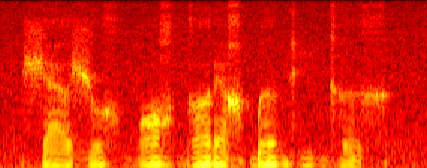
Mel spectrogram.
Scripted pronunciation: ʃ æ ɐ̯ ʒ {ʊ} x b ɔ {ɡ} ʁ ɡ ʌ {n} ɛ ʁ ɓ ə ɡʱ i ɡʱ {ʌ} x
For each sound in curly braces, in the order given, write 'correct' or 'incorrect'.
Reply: correct, incorrect: none, incorrect: ɾ, incorrect: ə

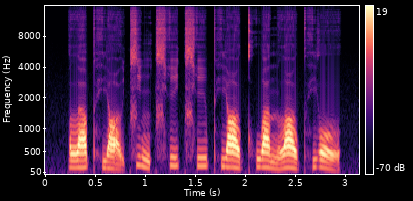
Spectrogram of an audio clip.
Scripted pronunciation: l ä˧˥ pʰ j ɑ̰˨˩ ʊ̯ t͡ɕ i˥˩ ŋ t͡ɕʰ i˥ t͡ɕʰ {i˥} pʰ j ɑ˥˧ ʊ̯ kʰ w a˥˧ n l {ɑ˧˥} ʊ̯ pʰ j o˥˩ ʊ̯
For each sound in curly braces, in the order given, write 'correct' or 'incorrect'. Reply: correct, incorrect: ɑ˥˧

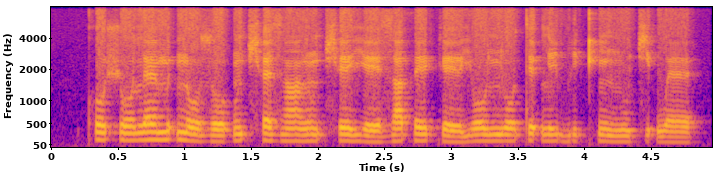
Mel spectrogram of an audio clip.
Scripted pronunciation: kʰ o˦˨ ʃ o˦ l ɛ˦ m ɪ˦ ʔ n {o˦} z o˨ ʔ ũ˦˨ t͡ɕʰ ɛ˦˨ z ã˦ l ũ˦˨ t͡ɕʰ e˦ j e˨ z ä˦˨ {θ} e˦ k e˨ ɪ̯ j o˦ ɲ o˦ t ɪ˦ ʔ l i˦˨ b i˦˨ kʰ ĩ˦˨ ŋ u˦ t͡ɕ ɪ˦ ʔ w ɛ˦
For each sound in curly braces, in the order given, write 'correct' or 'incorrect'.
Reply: incorrect: o˨, correct

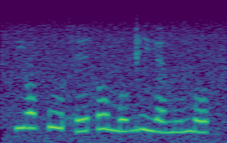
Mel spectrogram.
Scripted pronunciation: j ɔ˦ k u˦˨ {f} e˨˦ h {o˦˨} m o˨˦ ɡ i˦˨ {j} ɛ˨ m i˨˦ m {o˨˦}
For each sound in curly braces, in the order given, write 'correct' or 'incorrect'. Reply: incorrect: h, correct, correct, incorrect: o˧

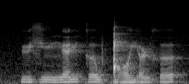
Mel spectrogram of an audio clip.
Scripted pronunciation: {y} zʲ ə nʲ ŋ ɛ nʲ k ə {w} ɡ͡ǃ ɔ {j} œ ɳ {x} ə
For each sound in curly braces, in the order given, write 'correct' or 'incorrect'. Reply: correct, correct, correct, correct

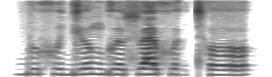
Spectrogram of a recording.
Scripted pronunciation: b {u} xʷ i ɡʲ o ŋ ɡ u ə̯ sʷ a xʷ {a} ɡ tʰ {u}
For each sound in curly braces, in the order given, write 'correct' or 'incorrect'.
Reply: correct, correct, incorrect: o

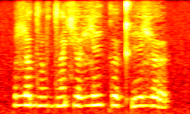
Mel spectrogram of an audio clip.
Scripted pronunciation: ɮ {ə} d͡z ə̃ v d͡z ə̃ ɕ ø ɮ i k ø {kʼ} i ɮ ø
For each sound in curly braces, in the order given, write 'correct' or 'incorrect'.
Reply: correct, correct

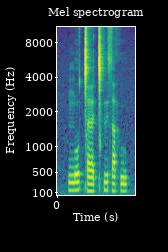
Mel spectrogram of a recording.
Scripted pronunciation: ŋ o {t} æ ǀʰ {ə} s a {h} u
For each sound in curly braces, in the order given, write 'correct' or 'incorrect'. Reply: incorrect: ǀ, incorrect: ɨ, correct

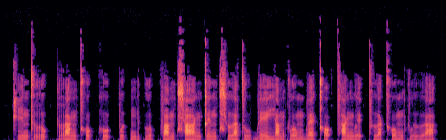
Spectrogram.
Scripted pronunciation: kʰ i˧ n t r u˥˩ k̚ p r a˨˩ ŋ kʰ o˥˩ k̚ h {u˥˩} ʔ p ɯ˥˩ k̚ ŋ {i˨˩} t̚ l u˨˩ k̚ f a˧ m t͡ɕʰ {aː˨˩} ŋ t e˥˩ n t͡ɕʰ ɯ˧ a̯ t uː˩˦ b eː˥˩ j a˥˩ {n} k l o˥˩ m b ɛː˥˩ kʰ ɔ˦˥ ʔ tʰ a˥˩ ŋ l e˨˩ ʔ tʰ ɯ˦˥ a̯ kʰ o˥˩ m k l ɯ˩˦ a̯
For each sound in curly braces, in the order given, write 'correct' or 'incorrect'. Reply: correct, correct, correct, incorrect: m

